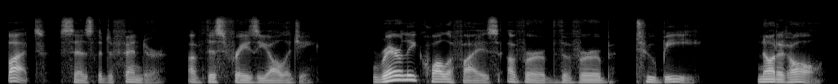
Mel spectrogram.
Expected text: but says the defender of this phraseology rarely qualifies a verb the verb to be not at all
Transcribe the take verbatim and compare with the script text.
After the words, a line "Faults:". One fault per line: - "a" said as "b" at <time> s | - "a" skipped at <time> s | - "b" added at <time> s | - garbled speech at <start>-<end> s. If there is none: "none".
but says the defender of this phraseology rarely qualifies a verb the verb to be not at all
Faults:
none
